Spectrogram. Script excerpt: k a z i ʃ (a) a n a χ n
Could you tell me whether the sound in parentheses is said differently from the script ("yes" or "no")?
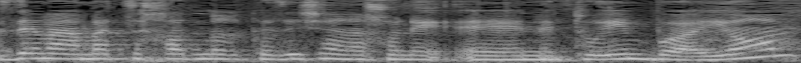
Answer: yes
